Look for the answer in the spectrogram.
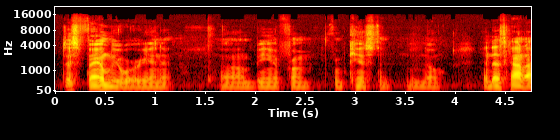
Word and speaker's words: Kinston: Kinston.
